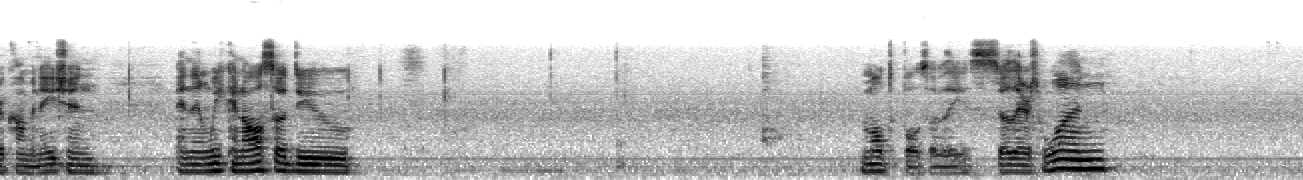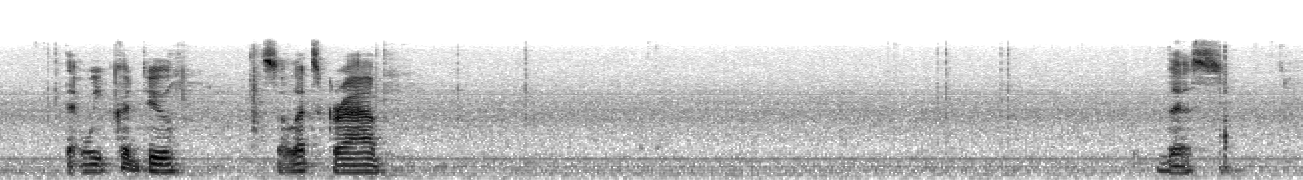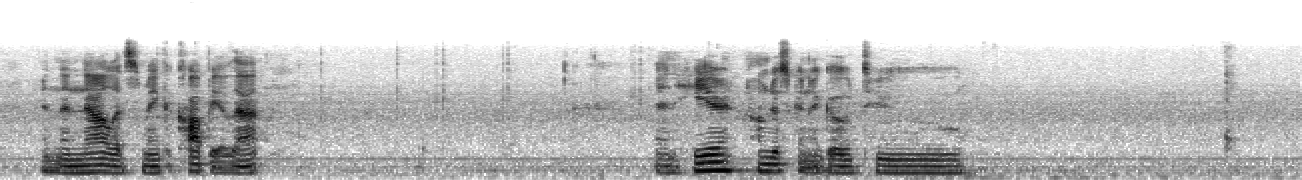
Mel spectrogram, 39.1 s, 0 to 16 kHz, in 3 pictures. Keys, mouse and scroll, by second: 0.6-1.7 scroll down 4, 1.7-2.8 scroll up 4, 2.8-3.8 scroll down 1, 4.1-4.8 scroll down 1, 4.8-5.4 scroll up 2, 5.4 right click, 6.8-7.7 scroll down 3, 7.7-8.7 scroll up 5, 8.7-9.1 scroll up 2, 13.4 click, 14.3-15.2 scroll down 3, 15.2-16.7 scroll up 2, 16.7 click, 19.3-19.8 scroll down 2, 22.3 click, 22.9 click, 25.1 Delete, 27.5 click, 30.3 click, 31.0 click, 32.3 click.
